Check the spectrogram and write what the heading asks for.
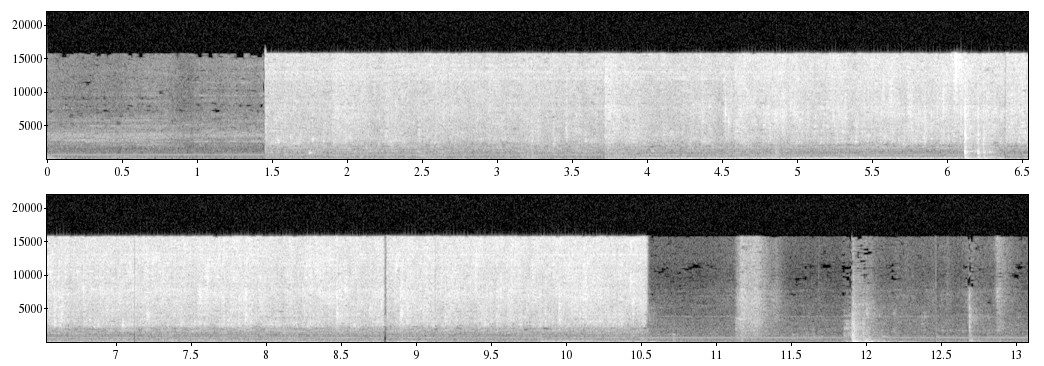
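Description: Kitchen tap running into a stainless steel sink while leafy greens are rinsed. It is turned on about a second and a half in and shut off suddenly near the end, and the splashing gets fuller from about four seconds in, with a sharp click around six seconds.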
